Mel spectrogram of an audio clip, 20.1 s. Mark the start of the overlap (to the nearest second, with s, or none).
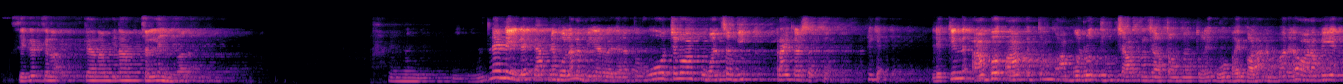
none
